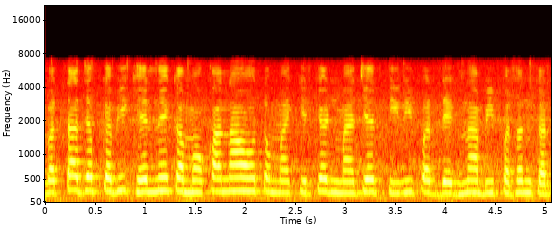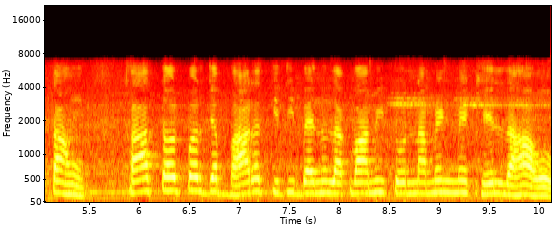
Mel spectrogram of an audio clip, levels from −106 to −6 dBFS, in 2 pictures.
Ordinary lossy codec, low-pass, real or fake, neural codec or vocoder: none; 7.2 kHz; real; none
